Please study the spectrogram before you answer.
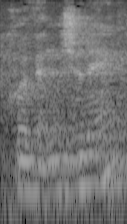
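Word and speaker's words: Quvenzhané: I'm gonna get this name wrong, so you're gonna do it for me. The film recently it was. It's Quevenjane?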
